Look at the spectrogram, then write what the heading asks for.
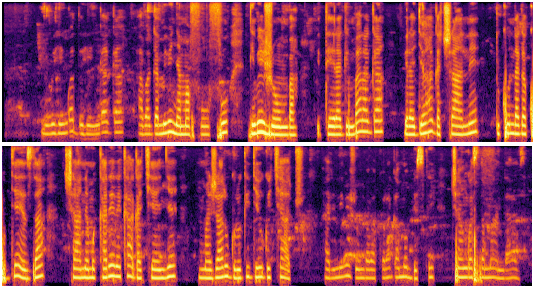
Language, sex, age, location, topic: Kinyarwanda, female, 18-24, Musanze, agriculture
